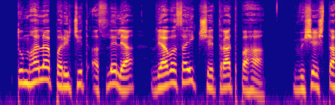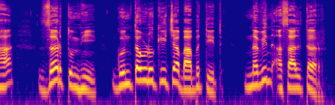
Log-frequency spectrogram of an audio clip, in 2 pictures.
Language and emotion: Marathi, neutral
